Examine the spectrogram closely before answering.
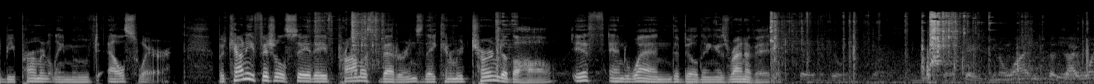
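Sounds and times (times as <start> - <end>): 
speech: 0.0 - 8.2, 10.1 - 10.9
people talking quietly: 0.0 - 10.9
broken glass shards from photo frames clinking and scraping as gathered up: 3.0 - 4.2, 7.6 - 10.5.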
